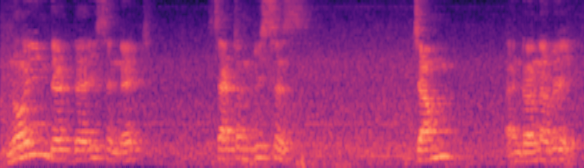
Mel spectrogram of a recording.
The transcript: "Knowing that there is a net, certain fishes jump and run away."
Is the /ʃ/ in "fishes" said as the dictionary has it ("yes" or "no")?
no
